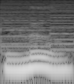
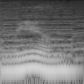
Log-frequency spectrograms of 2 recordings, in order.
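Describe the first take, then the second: First: The vowel is a plain oo sound. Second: The vowel has a y sound before oo. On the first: The speaker calls it right. "Pronounced Moo" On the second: The speaker calls it wrong. "not Mew"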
